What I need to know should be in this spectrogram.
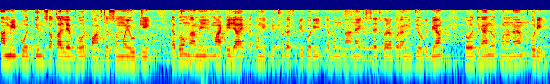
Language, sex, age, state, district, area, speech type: Bengali, male, 45-60, West Bengal, Purba Bardhaman, urban, spontaneous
